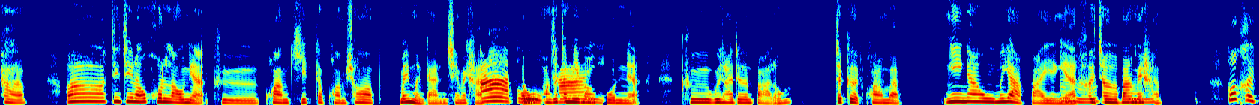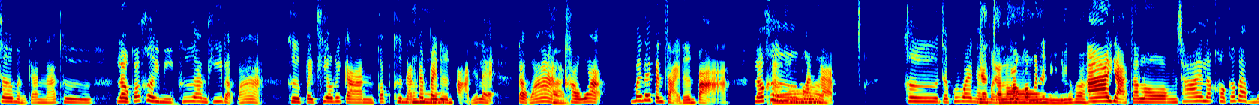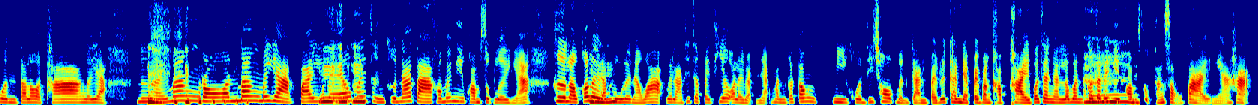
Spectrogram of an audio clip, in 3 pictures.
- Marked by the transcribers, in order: tapping; "ก็" said as "ก็อบ"; tsk; laugh
- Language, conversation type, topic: Thai, podcast, เล่าประสบการณ์เดินป่าที่น่าจดจำที่สุดของคุณให้ฟังหน่อยได้ไหม?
